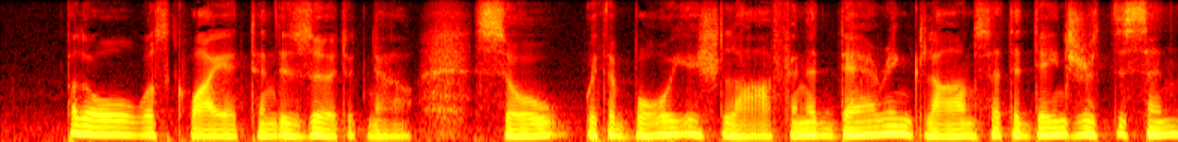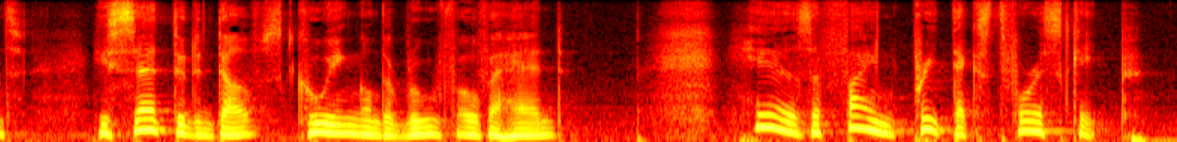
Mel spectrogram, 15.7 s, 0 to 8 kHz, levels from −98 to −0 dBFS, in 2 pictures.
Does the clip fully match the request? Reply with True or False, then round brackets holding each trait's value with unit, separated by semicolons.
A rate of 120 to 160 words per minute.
True (140 wpm)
